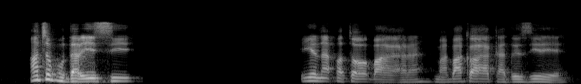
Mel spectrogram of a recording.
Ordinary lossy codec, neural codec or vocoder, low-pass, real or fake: none; codec, 16 kHz, 0.8 kbps, ZipCodec; 7.2 kHz; fake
